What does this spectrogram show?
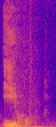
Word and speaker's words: Hijo: It's Hijo. Hijo. Sorry. The H in Spanish is silent, and the J sounds like an H.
